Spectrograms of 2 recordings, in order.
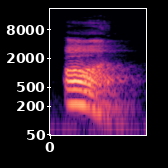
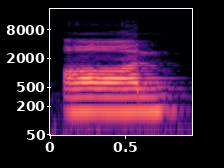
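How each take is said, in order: First: The pitch falls sharply from high. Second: The pitch stays high and level. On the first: "On on fourth tone" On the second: "On on first tone"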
